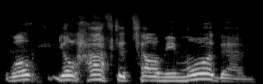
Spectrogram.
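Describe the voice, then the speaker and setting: A man's voice: high-pitched, lively intonation, takes it slowly, a little mellow, dull audio, heavily acted. An actor playing a wry, inquisitive male private detective in a radio drama, telling his story in hard-boiled style. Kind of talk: radio detective drama, first-person narration and dialogue. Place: live remote performance over video call.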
